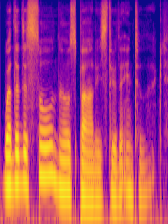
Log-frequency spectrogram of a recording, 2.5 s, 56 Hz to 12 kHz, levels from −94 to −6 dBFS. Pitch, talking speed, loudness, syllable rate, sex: 130 Hz, 190 wpm, -18 LUFS, 5.1 syllables/s, male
